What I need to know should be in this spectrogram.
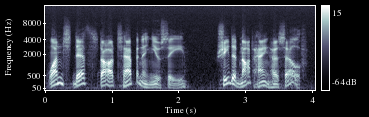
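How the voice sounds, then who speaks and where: A man's voice: mid-range voice, wildly swooping pitch, a little slow, bright, forceful tone, husky, dry recording, voice pushed up, heavily acted. A man voicing a grim, resigned old woman, a grieving mother, in an audiobook story. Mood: grim, certain.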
